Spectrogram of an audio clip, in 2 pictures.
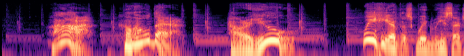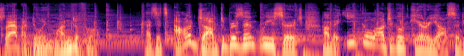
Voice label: Wacky Scientist, Character Voice; ZANY SCIENTIST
